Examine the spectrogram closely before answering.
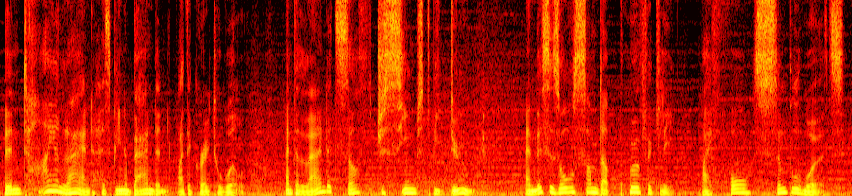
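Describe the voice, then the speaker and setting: A man's voice: medium pitch, very animated, measured pace, mellow. Man doing video commentary over music. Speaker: video creator ranking game bosses. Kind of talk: scripted video essay commentary. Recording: game music behind the voice.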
